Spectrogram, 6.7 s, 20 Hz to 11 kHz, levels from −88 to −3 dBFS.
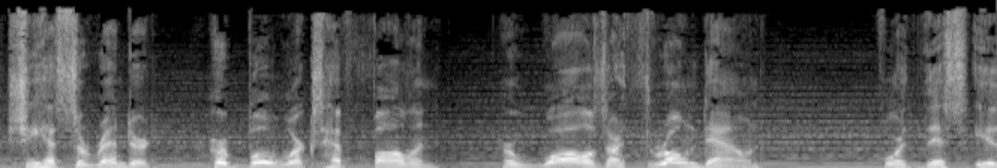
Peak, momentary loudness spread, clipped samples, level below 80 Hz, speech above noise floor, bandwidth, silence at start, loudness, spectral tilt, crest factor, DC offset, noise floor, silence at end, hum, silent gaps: -2 dBFS; 20 LU; under 0.1%; -42 dBFS; 20 dB; 11 kHz; 0 s; -17 LUFS; -5.5 dB/octave; 16 dB; under 0.1%; -36 dBFS; 0 s; none; none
